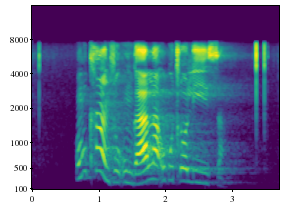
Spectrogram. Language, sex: South Ndebele, female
